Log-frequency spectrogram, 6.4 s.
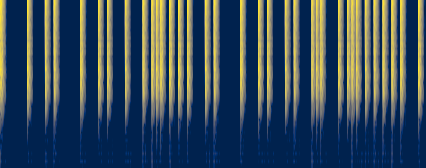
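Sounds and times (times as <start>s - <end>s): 
hi-hat loop at 150 bpm: 0.0s - 0.9s, 1.5s - 3.3s, 3.9s - 6.3s.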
